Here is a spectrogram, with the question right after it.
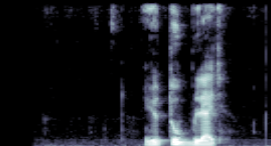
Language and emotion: Russian, angry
